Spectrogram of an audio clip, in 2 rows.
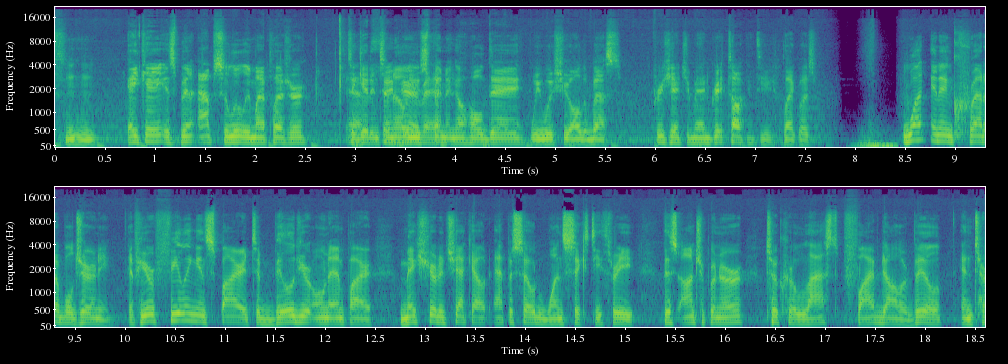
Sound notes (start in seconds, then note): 7.9 air whooshing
